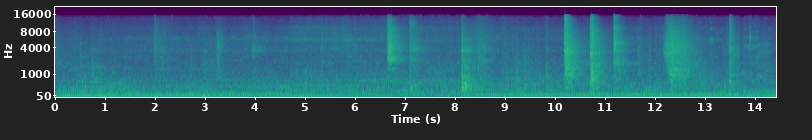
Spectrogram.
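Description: Steady low hum of a workshop room, with several short rasping noises in the second half.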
